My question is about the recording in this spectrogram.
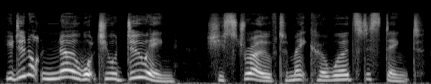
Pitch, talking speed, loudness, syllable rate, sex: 230 Hz, 210 wpm, -17 LUFS, 4.6 syllables/s, female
